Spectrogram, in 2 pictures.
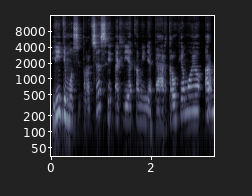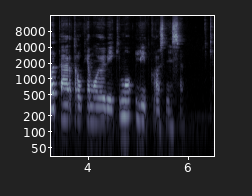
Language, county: Lithuanian, Vilnius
